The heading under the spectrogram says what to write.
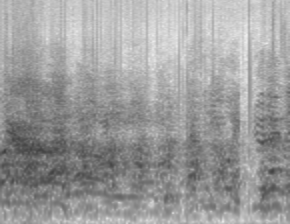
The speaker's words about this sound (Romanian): Venim din mulțimea asta pe care ai auzit-o strigând.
